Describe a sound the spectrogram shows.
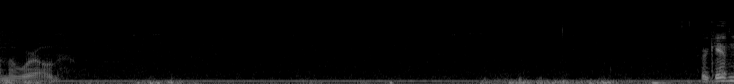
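Wind blows across open ground outdoors.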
